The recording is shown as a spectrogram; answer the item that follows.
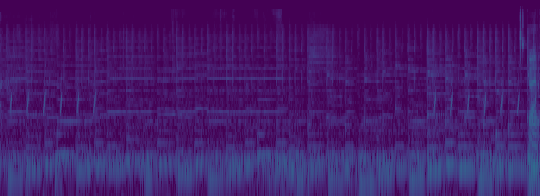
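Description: Water pours and drips in soft bursts while crops are tended in the farming game Harvest Moon: Back to Nature, sitting under steady background music with bright chiming notes.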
